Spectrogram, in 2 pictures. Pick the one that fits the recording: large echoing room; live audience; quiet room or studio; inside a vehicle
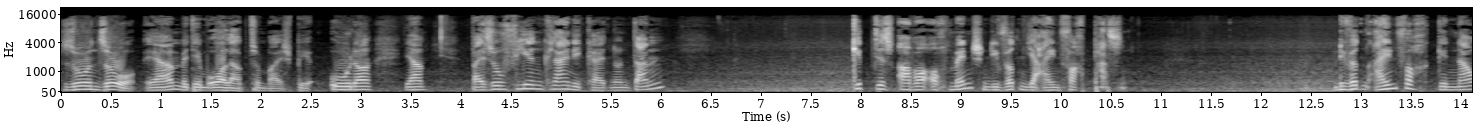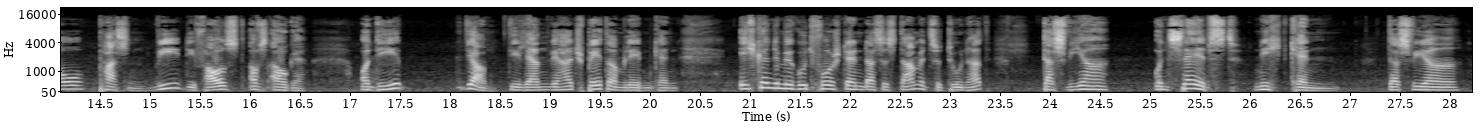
inside a vehicle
